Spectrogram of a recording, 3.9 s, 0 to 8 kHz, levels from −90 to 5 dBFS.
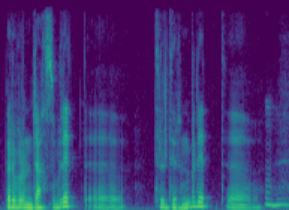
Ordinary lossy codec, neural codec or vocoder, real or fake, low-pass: none; none; real; none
